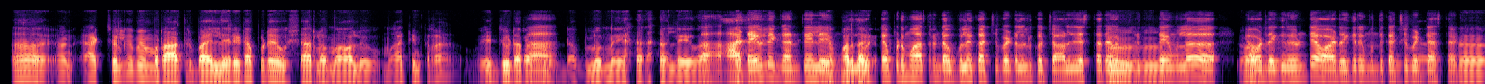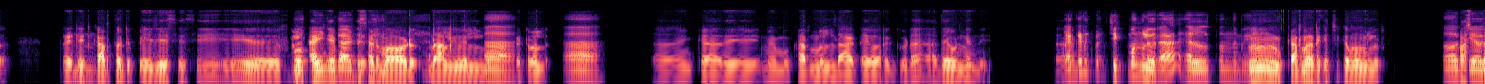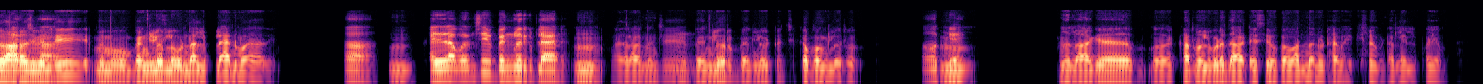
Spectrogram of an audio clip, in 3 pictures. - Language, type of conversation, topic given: Telugu, podcast, మీ ప్రణాళిక విఫలమైన తర్వాత మీరు కొత్త మార్గాన్ని ఎలా ఎంచుకున్నారు?
- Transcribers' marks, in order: in English: "యాక్చువల్‌గా"; chuckle; in English: "ట్రిప్ టైమ్‌లో"; in English: "క్రెడిట్ కార్డ్‌తోటి పే"; in English: "ఫుల్ టాంక్"; in English: "క్రెడిట్ కార్డ్"; giggle; in English: "ప్లాన్"; in English: "ప్లాన్"; in English: "టూ"; laughing while speaking: "వంద నూట యాబై కిలోమీటర్లెళ్ళిపోయాం"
